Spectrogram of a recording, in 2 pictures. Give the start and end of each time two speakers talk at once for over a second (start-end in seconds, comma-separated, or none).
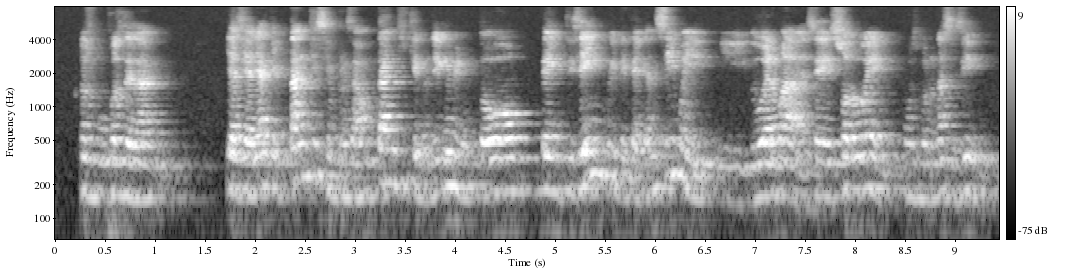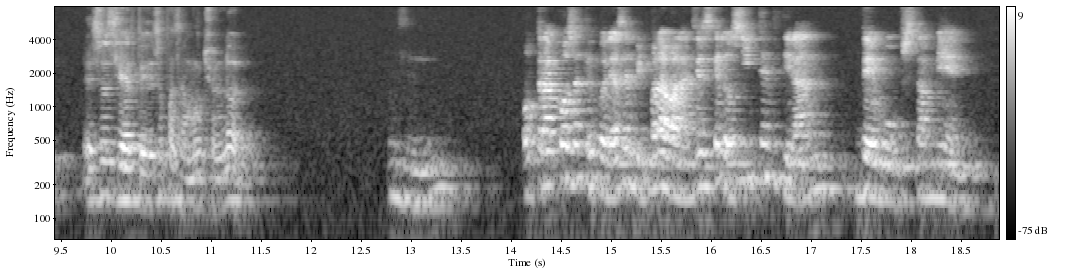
none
